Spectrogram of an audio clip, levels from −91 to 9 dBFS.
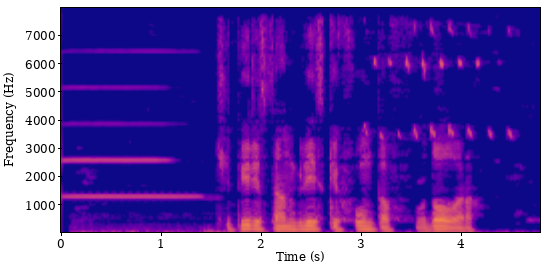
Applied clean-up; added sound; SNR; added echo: classical method Wiener filter.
